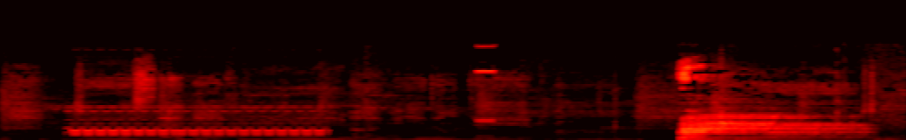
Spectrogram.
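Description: A telephone rings for an incoming call: one burst of rapid, pulsing trills lasts about two seconds. A sudden loud rushing noise follows a few seconds later.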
